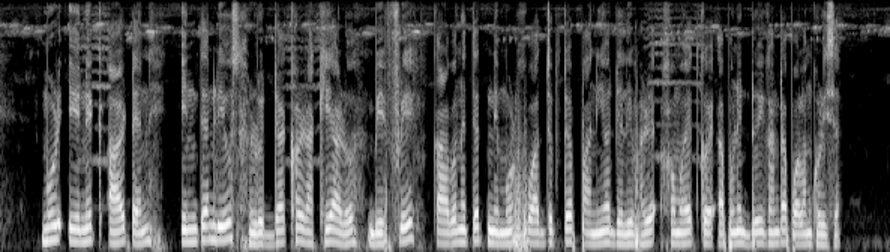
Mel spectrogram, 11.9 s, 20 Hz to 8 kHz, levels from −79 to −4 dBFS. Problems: none marked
